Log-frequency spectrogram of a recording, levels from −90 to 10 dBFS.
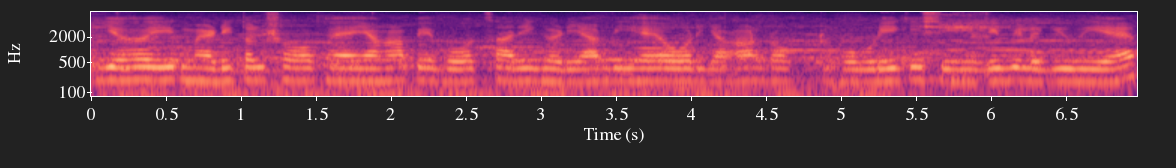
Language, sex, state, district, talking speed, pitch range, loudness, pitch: Hindi, female, Rajasthan, Bikaner, 190 wpm, 185-195 Hz, -16 LUFS, 185 Hz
